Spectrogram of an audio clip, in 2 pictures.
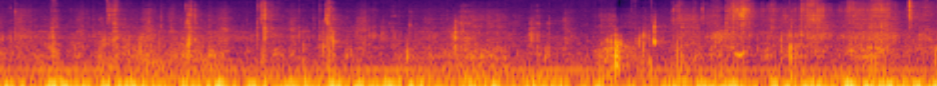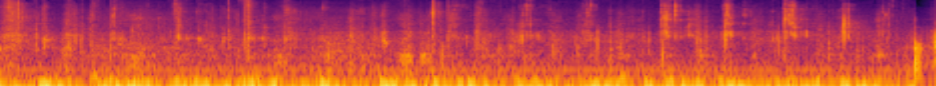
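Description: Close-miked chewing of a flaky egg tart: a dense, irregular run of crisp crackles and wet mouth clicks.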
